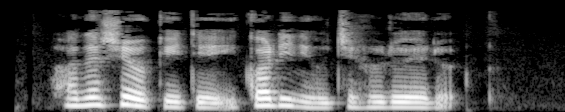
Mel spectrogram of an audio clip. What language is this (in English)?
Japanese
